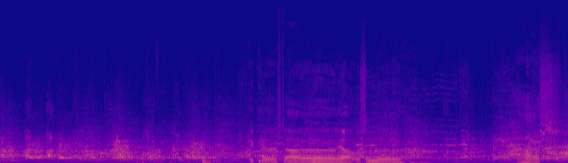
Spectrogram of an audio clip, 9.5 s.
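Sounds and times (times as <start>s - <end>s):
police dogs barking: 0.0s - 4.1s
speech: 4.2s - 7.0s, 8.6s - 9.3s.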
